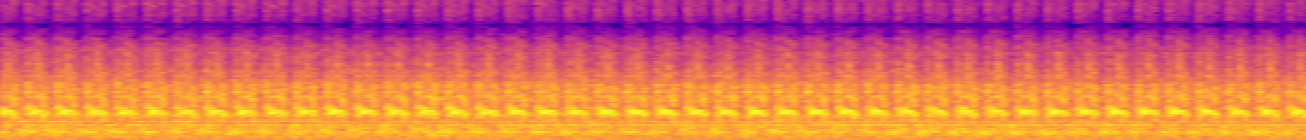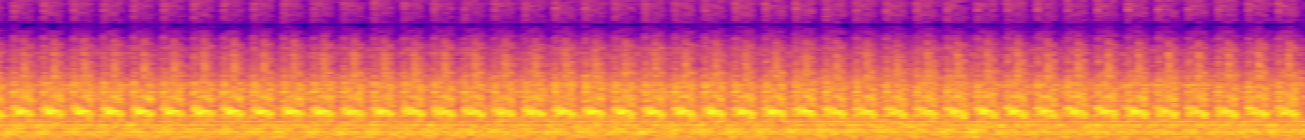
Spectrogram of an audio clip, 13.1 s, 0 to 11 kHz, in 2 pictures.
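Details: 30-year-old Ford Falcon one-tonner revived from a paddock, cold idle just after starting: fast, even, sharp light ticking about three per second, apparently a cylinder down; owner suspects a stuck lifter and will warm it up to pump it, not confirmed.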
